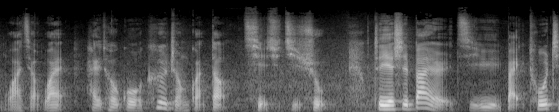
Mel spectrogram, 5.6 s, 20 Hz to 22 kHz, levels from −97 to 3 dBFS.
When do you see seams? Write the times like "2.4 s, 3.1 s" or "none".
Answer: 3.7 s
